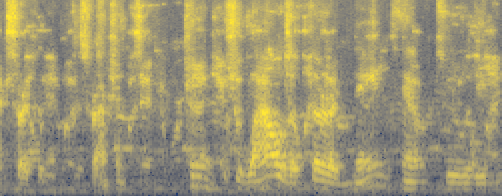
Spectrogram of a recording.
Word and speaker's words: João: I used to think it was wow, like when the baby was born, the mother would say, wow, it's a boy, but it's actually João.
